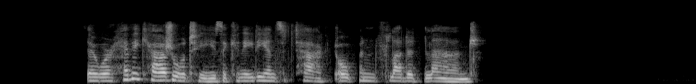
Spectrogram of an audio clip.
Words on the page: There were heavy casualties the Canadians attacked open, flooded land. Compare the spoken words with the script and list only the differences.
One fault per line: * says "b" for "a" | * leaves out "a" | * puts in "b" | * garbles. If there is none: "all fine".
all fine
